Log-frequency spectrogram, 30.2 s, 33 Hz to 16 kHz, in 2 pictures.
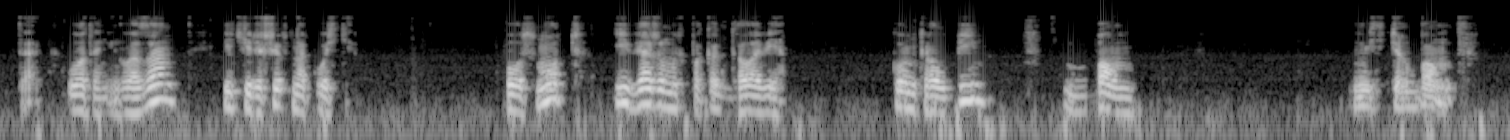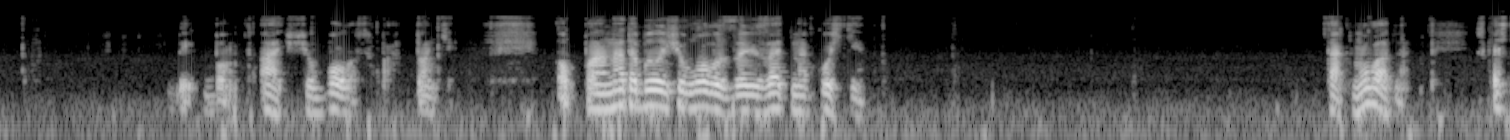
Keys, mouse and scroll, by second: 0.4 click, 2.3 shift+click, 4.0 click, 6.0 middle click, 8.9 ctrl+p, 11.9-12.9 scroll down 3, 12.9 click, 14.3 scroll down 1, 14.7 shift+middle click, 17.0 scroll down 1, 17.8 middle click, 18.5-19.5 scroll up 3, 18.9 shift+middle click, 19.6 scroll up 1, 20.2 middle click, 23.5 scroll down 2, 23.9 shift+middle click, 26.4 middle click, 29.2 KP_1.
